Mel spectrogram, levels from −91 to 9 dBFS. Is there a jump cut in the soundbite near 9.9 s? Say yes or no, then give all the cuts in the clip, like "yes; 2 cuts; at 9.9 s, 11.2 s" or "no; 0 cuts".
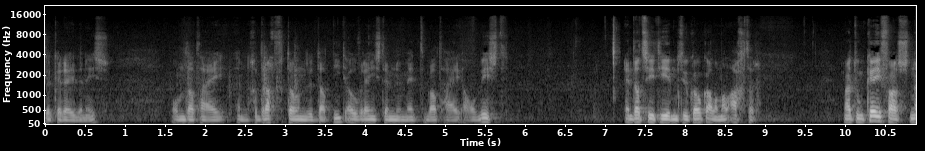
no; 1 cut; at 7.2 s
